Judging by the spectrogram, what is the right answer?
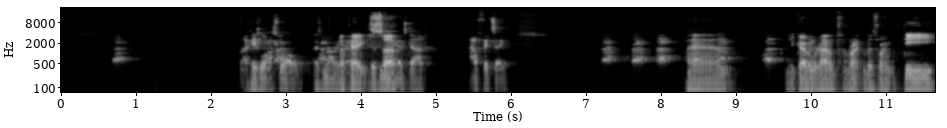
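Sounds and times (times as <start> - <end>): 
speech: 2.4 - 6.0, 8.3 - 9.0, 9.6 - 11.6
faint dog bark from downstairs: 2.8 - 3.8, 7.2 - 9.6.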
